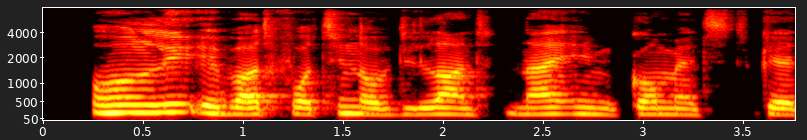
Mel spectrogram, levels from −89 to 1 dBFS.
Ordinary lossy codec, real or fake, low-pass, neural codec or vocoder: none; real; none; none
